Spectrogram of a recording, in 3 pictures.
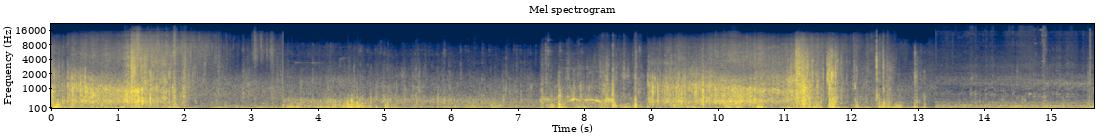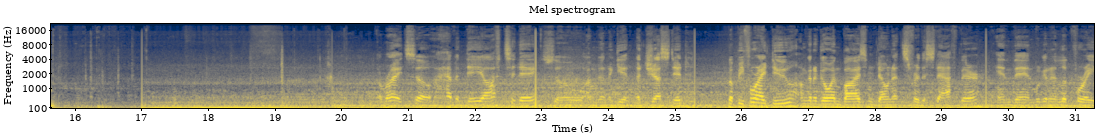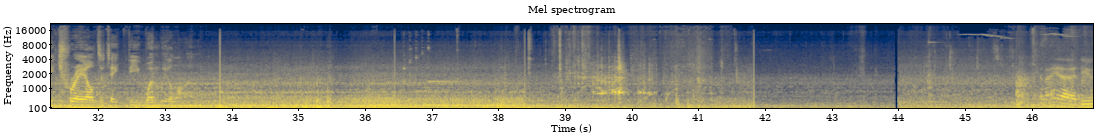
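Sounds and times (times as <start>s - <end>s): car rumbling: 13.2s - 46.9s.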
